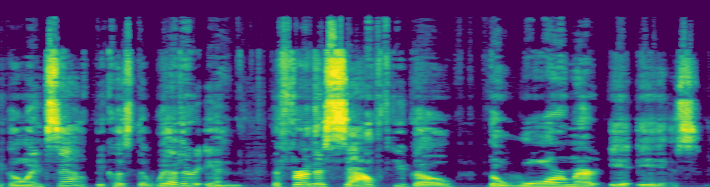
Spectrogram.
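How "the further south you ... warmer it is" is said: ordinary delivery, nothing marked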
